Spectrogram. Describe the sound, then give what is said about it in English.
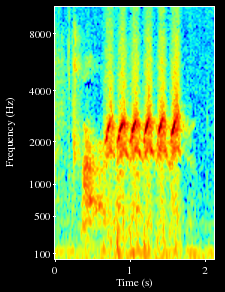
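A quick run of about six high-pitched, even yaps from a dog barking at a back gate, fairly loud, with no talking around it. “Now she's barking at our back gate.”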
